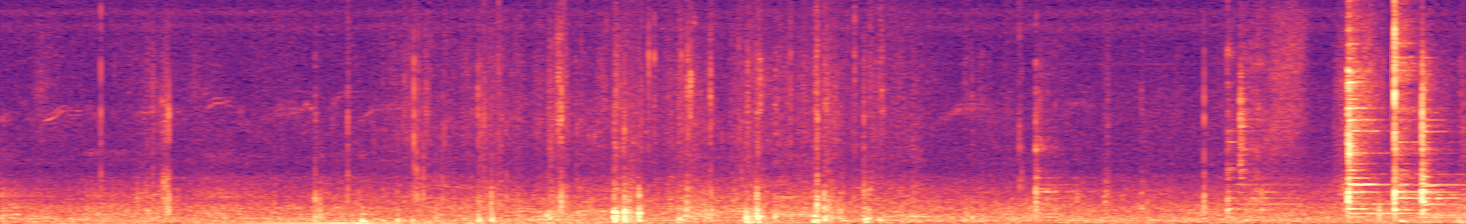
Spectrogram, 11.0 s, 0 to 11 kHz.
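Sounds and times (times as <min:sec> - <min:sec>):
footsteps on stone paving: 0:02.4 - 0:06.7.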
